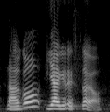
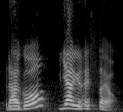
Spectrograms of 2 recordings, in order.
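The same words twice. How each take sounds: The two takes are said the same way.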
